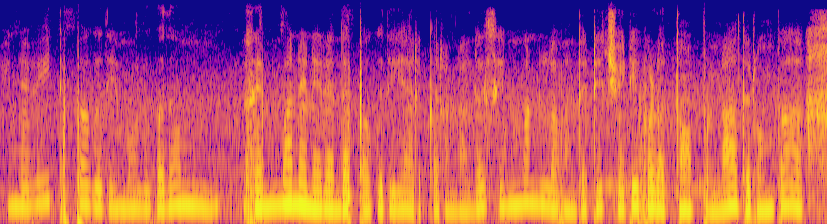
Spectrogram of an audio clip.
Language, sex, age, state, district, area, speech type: Tamil, female, 18-30, Tamil Nadu, Sivaganga, rural, spontaneous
